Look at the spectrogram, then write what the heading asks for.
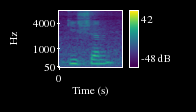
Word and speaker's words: किशन: किशन, कई लोग श को स बोलते हैं, किशन को किसन बोल देते हैं और किशमिश को किसमिस बोल देते हैं।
